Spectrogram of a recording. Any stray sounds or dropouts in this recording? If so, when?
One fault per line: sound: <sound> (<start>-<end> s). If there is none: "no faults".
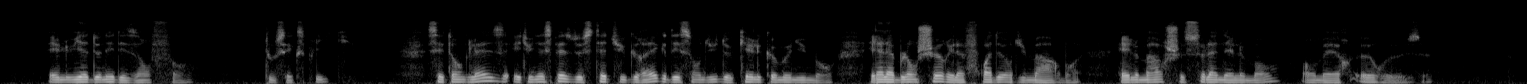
no faults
